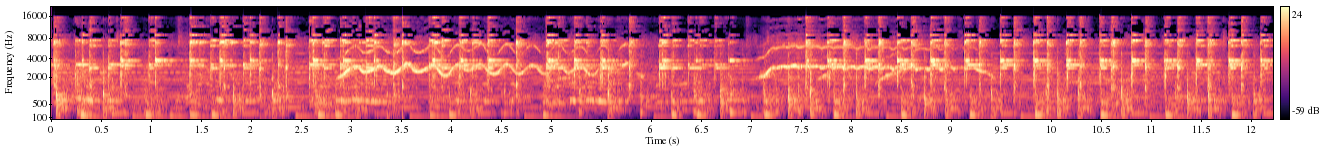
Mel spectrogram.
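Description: Live Therukoothu folk-theatre music: hand drums beating a steady fast rhythm with sharp metallic clicks. A high, wavering, ornamented melody line plays over it about three seconds in and again from about seven seconds.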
